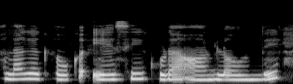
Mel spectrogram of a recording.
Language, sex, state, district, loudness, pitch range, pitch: Telugu, female, Andhra Pradesh, Sri Satya Sai, -13 LUFS, 220-250 Hz, 230 Hz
